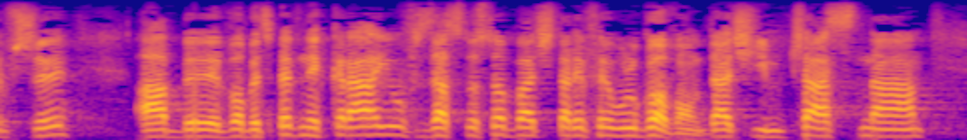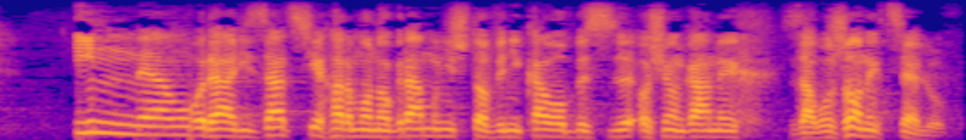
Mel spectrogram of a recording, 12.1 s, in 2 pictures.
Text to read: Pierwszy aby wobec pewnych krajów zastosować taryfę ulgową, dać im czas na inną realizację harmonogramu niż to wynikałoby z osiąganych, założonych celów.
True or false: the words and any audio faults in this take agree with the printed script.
true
